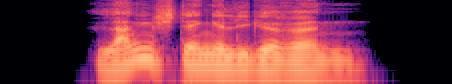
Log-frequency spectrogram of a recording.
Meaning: inflection of langstängelig: 1. strong genitive masculine/neuter singular comparative degree 2. weak/mixed genitive/dative all-gender singular comparative degree
- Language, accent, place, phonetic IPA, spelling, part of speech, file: German, Germany, Berlin, [ˈlaŋˌʃtɛŋəlɪɡəʁən], langstängeligeren, adjective, De-langstängeligeren.ogg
